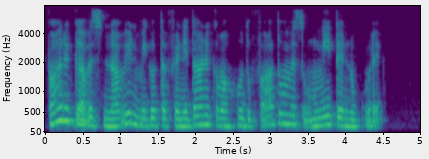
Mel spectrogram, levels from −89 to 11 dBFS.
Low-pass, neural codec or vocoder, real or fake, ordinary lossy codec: 7.2 kHz; none; real; AAC, 48 kbps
